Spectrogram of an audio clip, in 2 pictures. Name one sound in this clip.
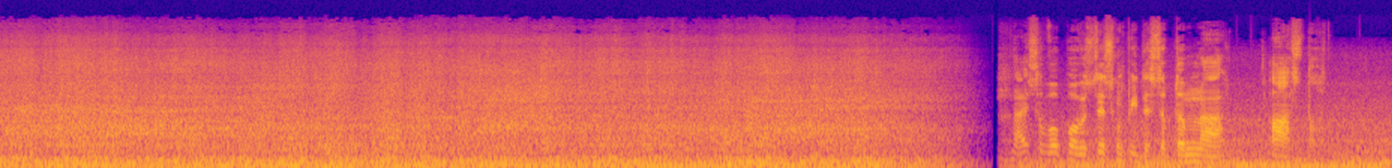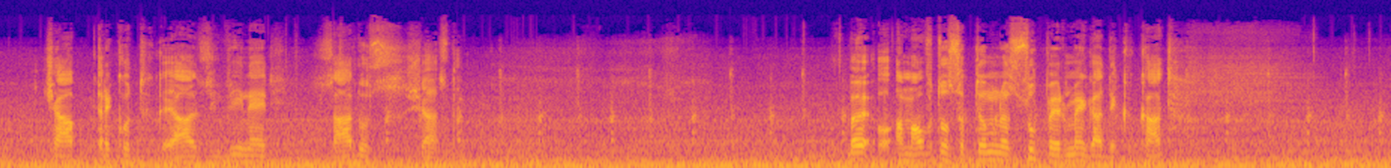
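A truck rumbles steadily along a motorway.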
